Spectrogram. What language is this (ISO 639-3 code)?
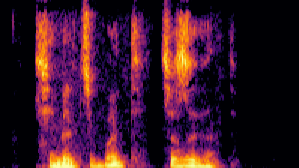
kab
